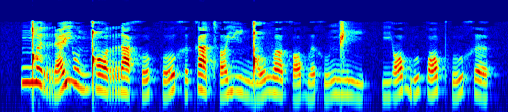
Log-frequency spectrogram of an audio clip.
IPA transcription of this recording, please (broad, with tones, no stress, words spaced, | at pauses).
ŋ͡ǃə˦˨ræ˩˥jo˦˨ ŋ͡ǃɔ˦˨ ra˦˨ xo˩˥ko˩˥xə˩˥ka˦˨ tʰʌ˩˥ji˦˨ŋ͡ǃo˩˥ vʌ˦˨xɔ˩˥ bə˩˥xu˩˥ŋ͡ǁi˦˨ | jɔ˩˥bu˩˥pɔ˩˥pʰu˩˥ xə˦˨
